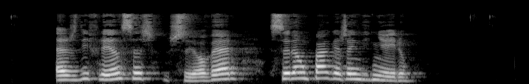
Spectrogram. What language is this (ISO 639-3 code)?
por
